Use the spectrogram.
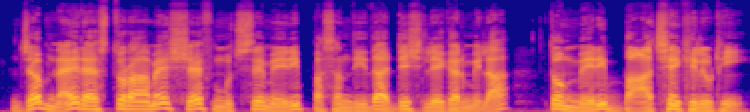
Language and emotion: Urdu, happy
